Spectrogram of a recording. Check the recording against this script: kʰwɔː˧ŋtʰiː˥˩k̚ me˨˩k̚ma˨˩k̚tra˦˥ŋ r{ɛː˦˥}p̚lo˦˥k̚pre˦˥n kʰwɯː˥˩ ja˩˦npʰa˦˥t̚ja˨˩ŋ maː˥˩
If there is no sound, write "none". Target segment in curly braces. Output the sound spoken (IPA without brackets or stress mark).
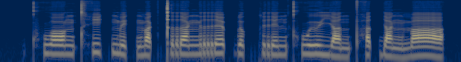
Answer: ɛː˥˩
